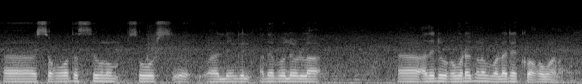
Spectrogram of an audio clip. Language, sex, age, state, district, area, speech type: Malayalam, male, 30-45, Kerala, Idukki, rural, spontaneous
